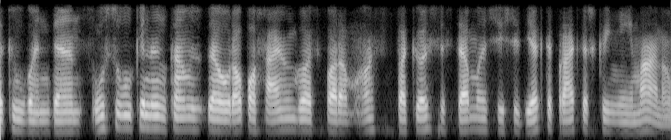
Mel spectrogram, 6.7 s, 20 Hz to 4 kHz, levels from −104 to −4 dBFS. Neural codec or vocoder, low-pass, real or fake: codec, 24 kHz, 1.2 kbps, DualCodec; 3.6 kHz; fake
